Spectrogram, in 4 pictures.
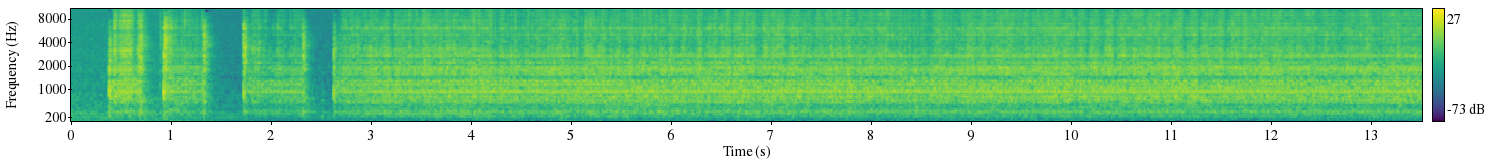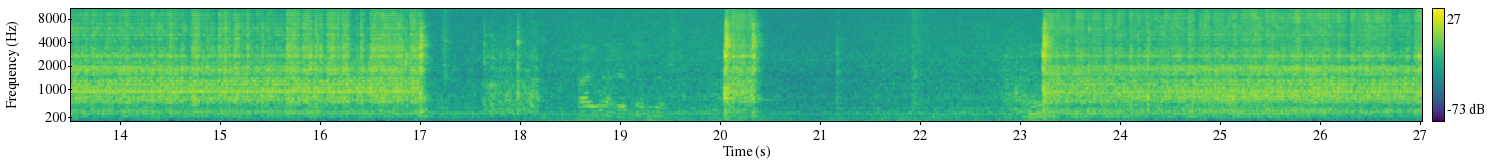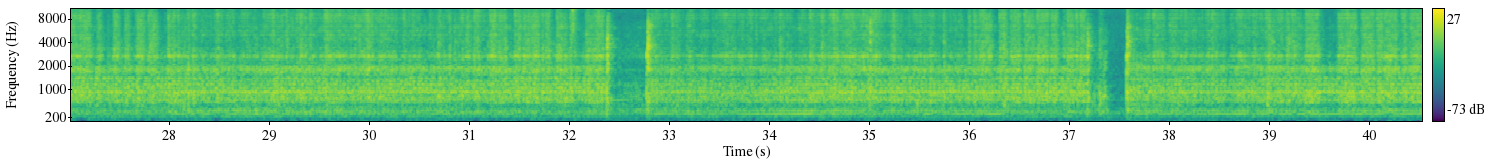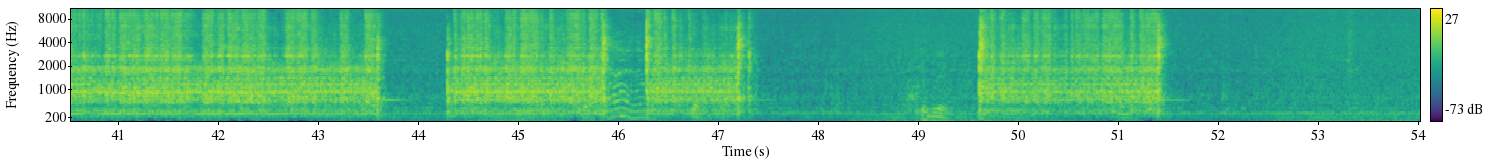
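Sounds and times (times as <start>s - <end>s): electric winch motor whining: 0.4s - 18.2s, 22.8s - 43.7s, 44.3s - 47.4s, 49.6s - 51.6s.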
